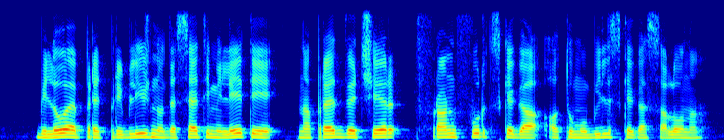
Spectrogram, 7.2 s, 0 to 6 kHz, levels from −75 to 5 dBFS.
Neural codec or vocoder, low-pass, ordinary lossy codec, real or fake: none; 5.4 kHz; none; real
